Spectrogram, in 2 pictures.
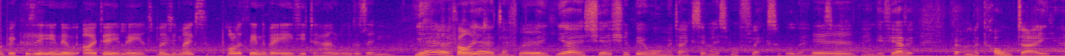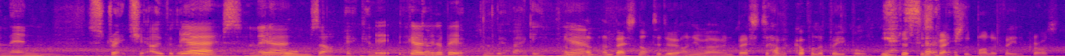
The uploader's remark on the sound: Recorded live, in a polytunnel on the hottest day in February on record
